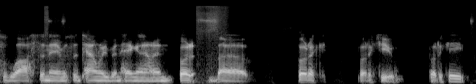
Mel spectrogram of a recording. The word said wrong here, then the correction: Boquete: I'm saying it wrong. – Right, anyway, now. No, yeah, it looks like it's a Boquete.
